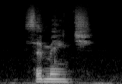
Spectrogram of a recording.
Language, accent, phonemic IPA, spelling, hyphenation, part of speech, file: Portuguese, Brazil, /seˈmẽ.t͡ʃi/, semente, se‧men‧te, noun, LL-Q5146 (por)-semente.wav
- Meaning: 1. seed 2. source, origin 3. seeder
